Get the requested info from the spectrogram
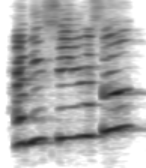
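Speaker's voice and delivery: high, sharp disbelief; mock outraged high squeal; incredulous squeal. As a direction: shriek it like you can't believe them. Mocking retort.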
